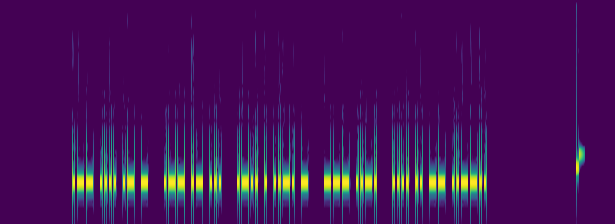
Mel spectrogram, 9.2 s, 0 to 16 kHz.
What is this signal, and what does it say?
Morse code, heard as a keyed tone, about 34 wpm, 700 Hz. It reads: WHAT WAS LEFT OF HIM?
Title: Sentences from Top 300 Words 35wpm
